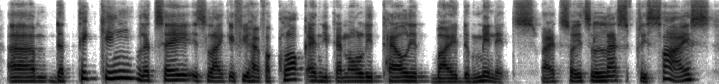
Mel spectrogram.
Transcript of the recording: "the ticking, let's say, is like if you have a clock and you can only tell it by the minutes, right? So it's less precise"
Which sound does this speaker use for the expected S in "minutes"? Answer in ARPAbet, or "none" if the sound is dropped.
S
